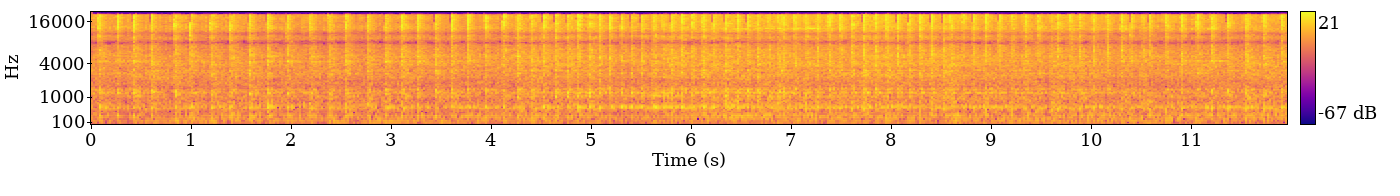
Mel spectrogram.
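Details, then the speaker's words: Vespa 150 after repair of a loud engine noise caused by a broken elastic (cush drive) gear, restarted: crisp, evenly spaced two-stroke putter at idle with no rattles or bottom-end clatter; idles cleanly. "A ver, pongo la cámara aquí y la arrancamos otra vez para oírla. Es un reloj suizo."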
